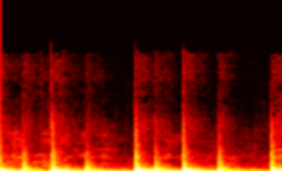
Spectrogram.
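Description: Marching bass drum, lying flat on the ground, struck with mallets in a quick run of strokes, about two to three a second, each with a deep booming ring.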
